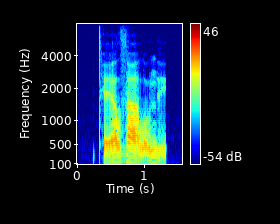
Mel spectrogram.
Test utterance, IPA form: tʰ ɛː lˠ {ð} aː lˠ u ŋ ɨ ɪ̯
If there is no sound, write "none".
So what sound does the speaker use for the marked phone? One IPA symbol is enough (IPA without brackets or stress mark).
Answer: z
